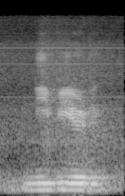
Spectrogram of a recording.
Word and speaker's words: নিবিড়: কিন্তু যখন ড শব্দের মাঝে থাকে, যেমন ক্রীড়া, সংস্কৃতে ক্রীড়া, গুড় এরকম উচ্চারণ হবে, নিগড়, বাংলায় কিন্তু সেখানে ড উচ্চারণ হয়, ক্রীড়া, নিগড়, নিগড়, গুড়, গুড়ো এরকম, নিবিড় এরকম উচ্চারণ হয়।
